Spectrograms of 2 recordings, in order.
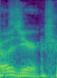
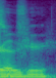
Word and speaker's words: Rozier: Rozier. – Rozier. Rozier. – Let's give it all six pronunciations. – Jake Rozier. – It's like Frazier, but it's Rozier.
